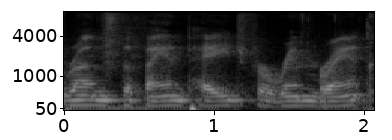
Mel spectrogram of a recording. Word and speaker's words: Rembrandt: Wait, Rembrandt. I've been saying it right then. – No, you've been saying Rembart.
